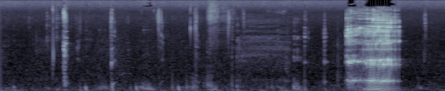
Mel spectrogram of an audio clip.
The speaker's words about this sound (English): Let's have a burping contest. Go.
